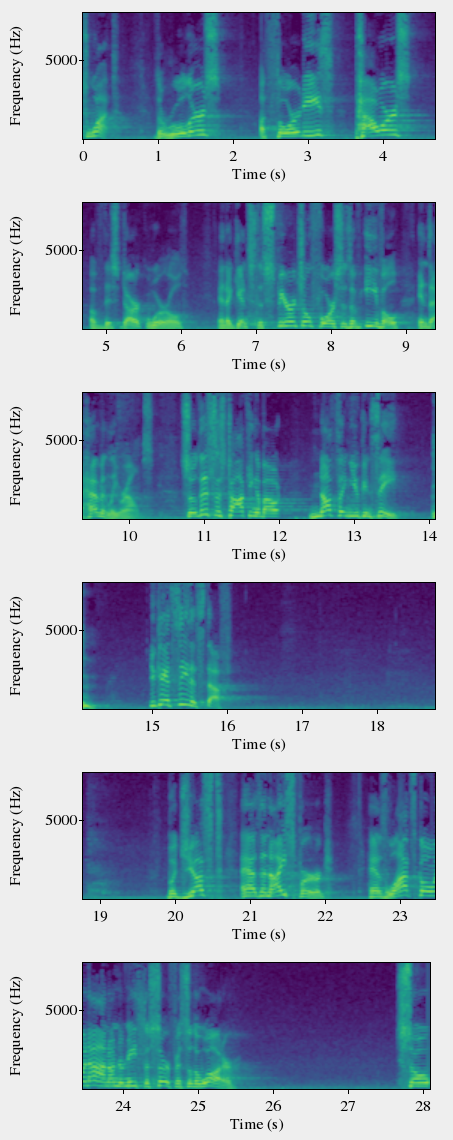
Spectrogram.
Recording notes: Recorded live at Alabama Full Gospel Fellowship - The Lighthouse. 5329 Gravel Rd., Medina, New York 14103.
